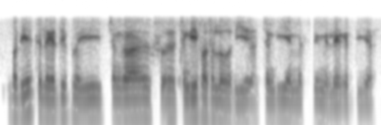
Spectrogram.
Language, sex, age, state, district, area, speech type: Punjabi, male, 18-30, Punjab, Pathankot, urban, conversation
